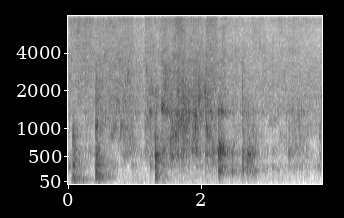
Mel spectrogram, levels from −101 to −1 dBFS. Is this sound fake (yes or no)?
yes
